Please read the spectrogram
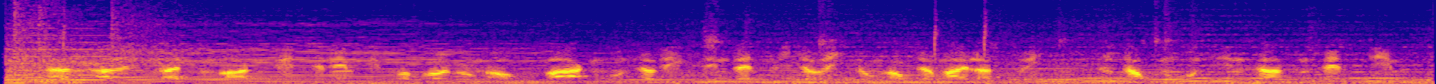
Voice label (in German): Funkstimme; Renegade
